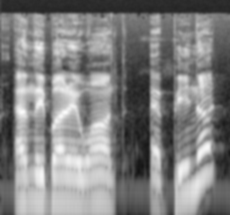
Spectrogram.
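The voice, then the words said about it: Imitates another person's accented voice. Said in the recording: “Andre the Giant ... I love his accent. It's so hilarious.”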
